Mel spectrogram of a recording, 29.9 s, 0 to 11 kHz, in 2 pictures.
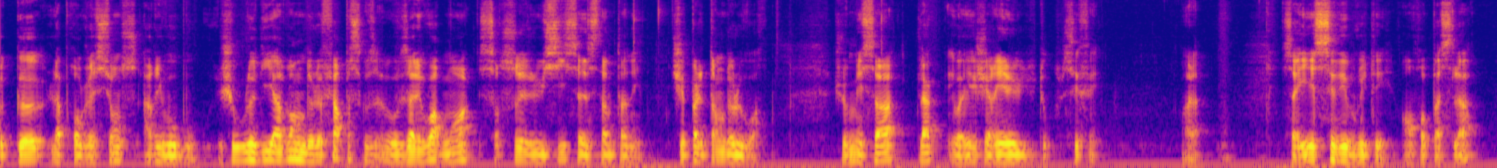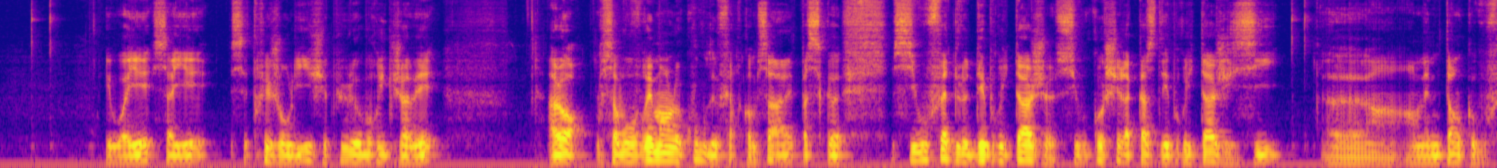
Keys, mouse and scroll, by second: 6.3-8.9 drag, 15.2 click, 27.8 click.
